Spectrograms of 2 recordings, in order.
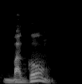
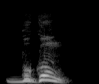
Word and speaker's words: bagoong: As an Ilocano, we don't call it bagoong. Mm. It's bugong. – Bugong. Two syllables.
